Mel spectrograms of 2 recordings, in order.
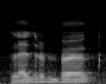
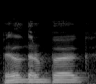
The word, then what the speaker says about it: Bilderberg: Harbor initiative the futurist conference on nanotechnology the blurg Symposium I I butchered that name guys I'm sorry the yeah the Bild Bilderberg Symposium okay thank you for your attention how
